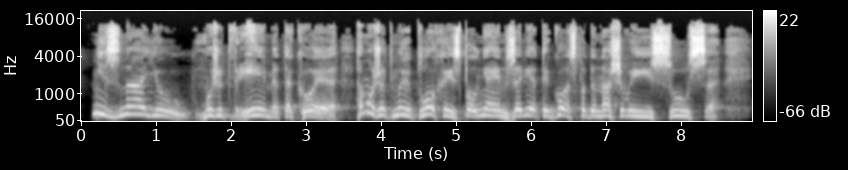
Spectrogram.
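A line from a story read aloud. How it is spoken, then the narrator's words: Uncertain, confused prince. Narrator (Russian): неуверенно ответил чешский князь, очевидно сбитый с толку неожиданным вопросом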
